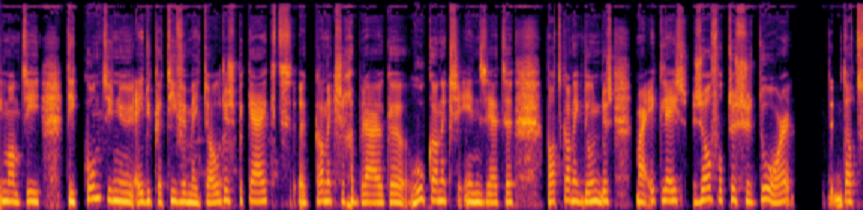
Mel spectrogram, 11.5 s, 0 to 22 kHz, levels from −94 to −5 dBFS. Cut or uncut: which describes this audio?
cut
